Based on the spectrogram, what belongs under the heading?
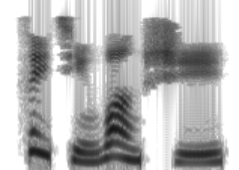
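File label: "废寝忘食" Mandarin Chinese; chinese flashcards; hsk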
